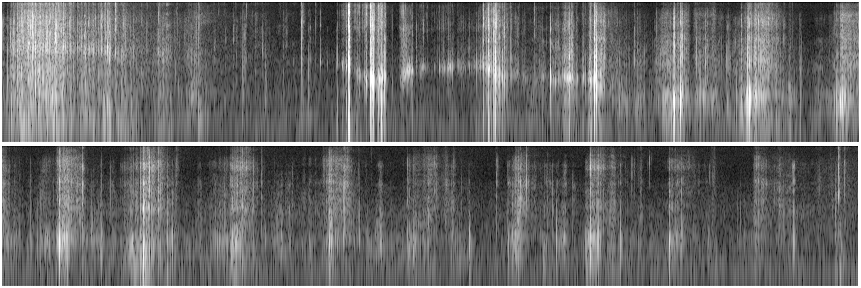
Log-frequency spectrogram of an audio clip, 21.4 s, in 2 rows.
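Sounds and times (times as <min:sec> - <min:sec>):
crunchy crispy food bitten and chewed: 0:00.0 - 0:21.4.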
